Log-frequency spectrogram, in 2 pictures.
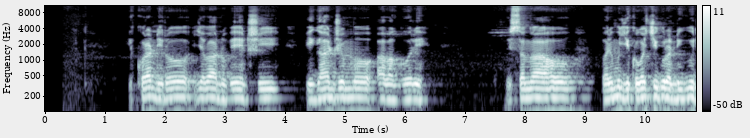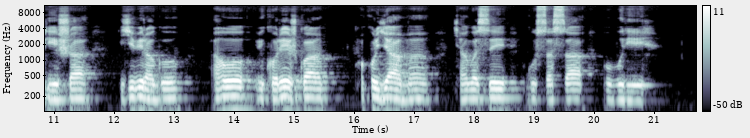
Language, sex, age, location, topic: Kinyarwanda, male, 18-24, Musanze, finance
